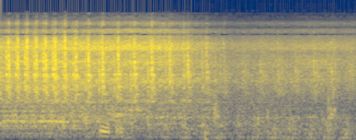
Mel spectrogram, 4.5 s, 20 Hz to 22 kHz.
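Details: Barn-find 1971 Cadillac Eldorado 8.2L 500ci V8: a rough, uneven run with a rapid tapping knock about three times a second. A small vacuum leak is suspected somewhere; cause not yet found.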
